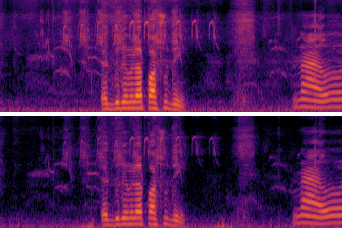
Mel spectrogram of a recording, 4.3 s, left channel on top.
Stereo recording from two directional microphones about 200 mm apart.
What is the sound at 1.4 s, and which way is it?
Speech, 30° left (ahead or behind).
